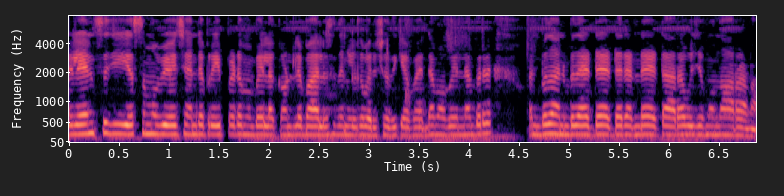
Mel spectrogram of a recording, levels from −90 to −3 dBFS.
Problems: none marked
